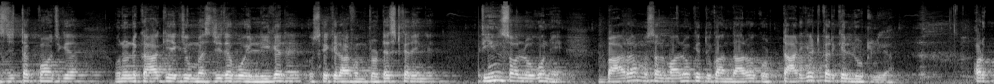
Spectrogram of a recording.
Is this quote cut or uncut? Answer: cut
